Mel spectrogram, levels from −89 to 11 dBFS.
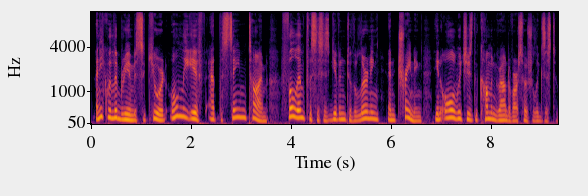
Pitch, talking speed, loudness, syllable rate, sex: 175 Hz, 195 wpm, -19 LUFS, 5.5 syllables/s, male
